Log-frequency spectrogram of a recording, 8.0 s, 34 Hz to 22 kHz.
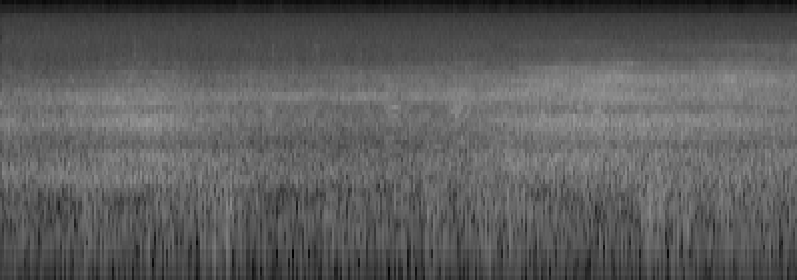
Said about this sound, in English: this final landing will be made at about 65 knot final approach speed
